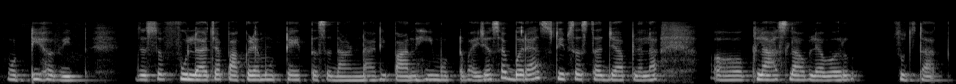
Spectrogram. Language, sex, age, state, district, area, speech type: Marathi, female, 18-30, Maharashtra, Kolhapur, rural, spontaneous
